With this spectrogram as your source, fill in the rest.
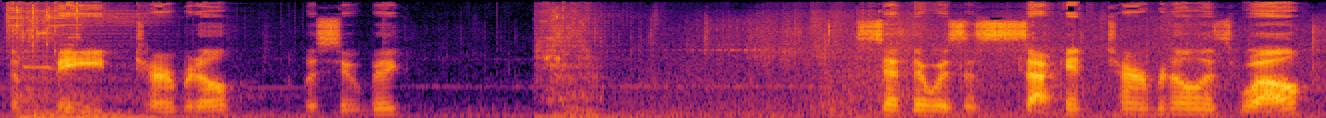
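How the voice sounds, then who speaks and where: A man's voice: on the high side, steady tone, measured pace, bright, forceful tone, a little hiss or hum. A man giving casual gameplay commentary as host, thinking aloud and speculating as he goes. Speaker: gamer host of a gameplay video.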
